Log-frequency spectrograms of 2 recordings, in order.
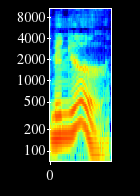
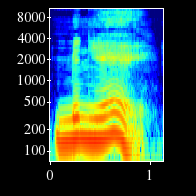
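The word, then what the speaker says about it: Meunier: It was designed by Eric Minier, or Minier, as it's supposed to be, and he doesn't know how to say his name.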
